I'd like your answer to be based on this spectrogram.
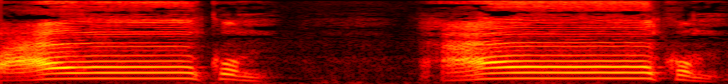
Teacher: الغنة غنة الإخفاء الحقيقي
